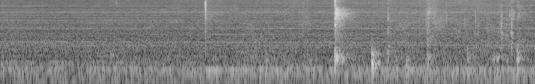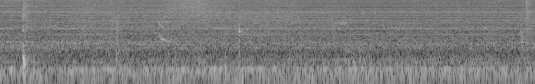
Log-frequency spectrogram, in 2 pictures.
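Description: A baby's hands slapping and patting a hardwood floor while crawling: a handful of light, sharp slaps from about two to six seconds in, over a steady low background hum.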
